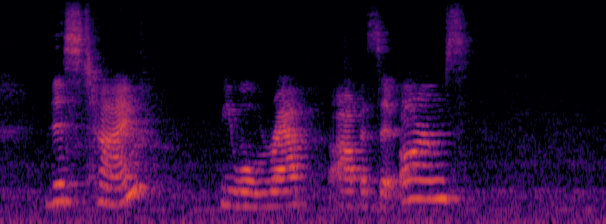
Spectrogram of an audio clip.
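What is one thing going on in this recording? A young woman speaks calmly and clearly.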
